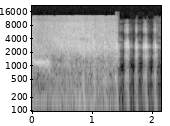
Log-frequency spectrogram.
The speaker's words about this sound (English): Yeah, it hurts when you get dragged by a car, doesn't it? Sounds like it? The woman's being dragged by the hair.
